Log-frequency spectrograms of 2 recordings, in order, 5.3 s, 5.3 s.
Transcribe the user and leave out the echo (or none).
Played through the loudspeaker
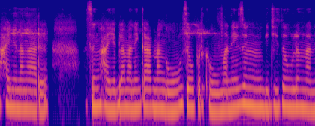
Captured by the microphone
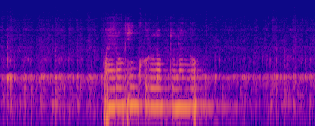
माइरं एंखुर लाग्रोनांगौ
